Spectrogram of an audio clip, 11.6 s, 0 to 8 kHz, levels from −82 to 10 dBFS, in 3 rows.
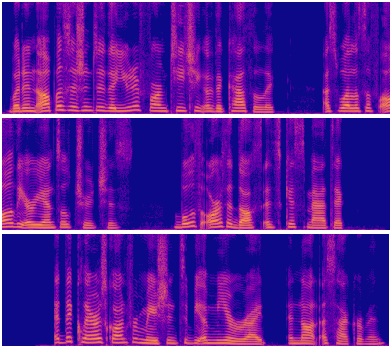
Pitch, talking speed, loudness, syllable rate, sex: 215 Hz, 175 wpm, -20 LUFS, 6.0 syllables/s, female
